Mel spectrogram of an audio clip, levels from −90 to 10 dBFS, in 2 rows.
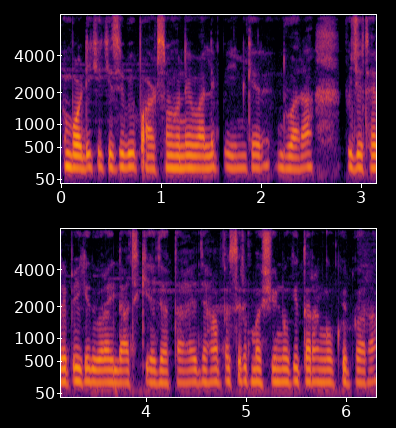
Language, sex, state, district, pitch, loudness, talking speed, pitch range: Hindi, female, Uttar Pradesh, Budaun, 185 Hz, -22 LUFS, 255 wpm, 180-190 Hz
